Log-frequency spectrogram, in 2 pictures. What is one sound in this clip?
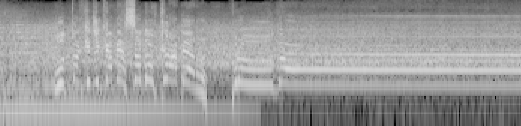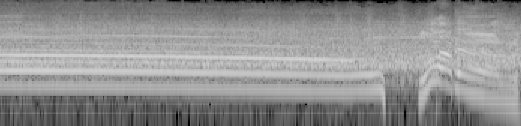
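A large stadium crowd roars and cheers.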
